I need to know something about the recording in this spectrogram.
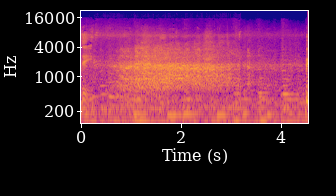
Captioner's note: laughter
